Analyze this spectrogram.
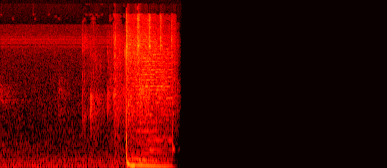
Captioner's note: applause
